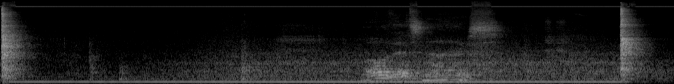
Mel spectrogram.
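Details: Bathroom exhaust fan with newly installed motor after rat-nest removal, switched on: steady low hum at even pitch, no rattle or scraping under handling noise; motor runs smoothly, though the damper flap didn't seem to move.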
